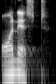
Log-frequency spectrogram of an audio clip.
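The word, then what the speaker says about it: honest: कि कृष्णा इज अब ऑनेस्ट ऑनेस्ट में एच साइलेंट होता है तो इसलिए यहां पर एन लगता है ही इज एन ऑनेस्ट बॉय अगला क्वेश्चन है आपके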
